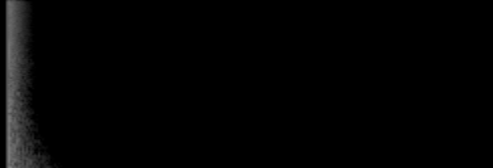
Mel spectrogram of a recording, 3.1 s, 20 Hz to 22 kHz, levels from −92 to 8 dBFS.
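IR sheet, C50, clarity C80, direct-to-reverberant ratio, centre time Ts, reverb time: 13.0 dB, 21.5 dB, -10.0 dB, 15 ms, 0.25 s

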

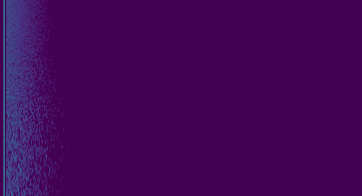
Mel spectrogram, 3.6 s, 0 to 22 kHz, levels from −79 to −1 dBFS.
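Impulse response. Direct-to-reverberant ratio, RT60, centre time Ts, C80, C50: 1.0 dB, 1.8 s, 69 ms, 3.5 dB, 2.0 dB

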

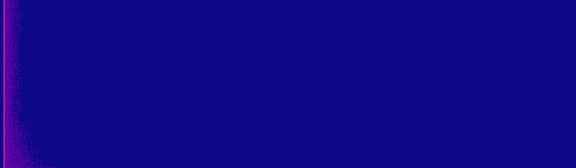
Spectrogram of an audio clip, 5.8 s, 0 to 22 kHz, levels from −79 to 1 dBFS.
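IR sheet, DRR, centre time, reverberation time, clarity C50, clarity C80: 3.5 dB, 23 ms, 1.7 s, 8.5 dB, 10.0 dB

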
